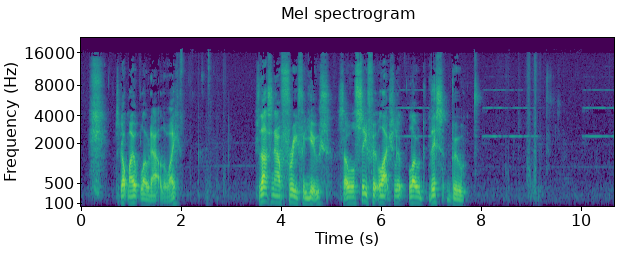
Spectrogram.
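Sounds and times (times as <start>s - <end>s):
speech: 0.8s - 2.1s, 3.6s - 7.8s
washing machine high electronic reminder beep: 8.0s - 9.0s, 10.0s - 10.6s.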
